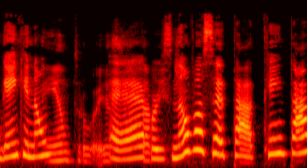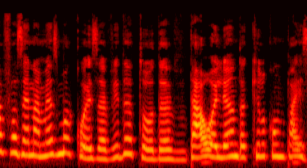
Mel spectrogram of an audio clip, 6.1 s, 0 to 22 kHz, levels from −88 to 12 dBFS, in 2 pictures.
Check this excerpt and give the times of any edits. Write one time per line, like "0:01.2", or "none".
0:04.9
